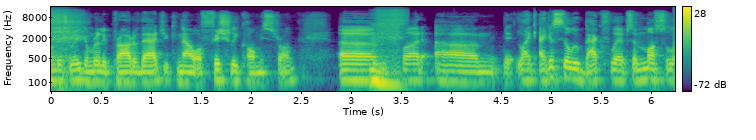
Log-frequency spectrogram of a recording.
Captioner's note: chuckles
